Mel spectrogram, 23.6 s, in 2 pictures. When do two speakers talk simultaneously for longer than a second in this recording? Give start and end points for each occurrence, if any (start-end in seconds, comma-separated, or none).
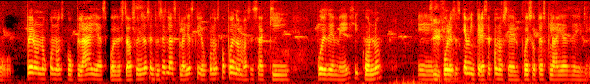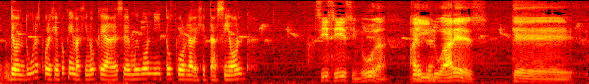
none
